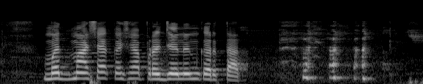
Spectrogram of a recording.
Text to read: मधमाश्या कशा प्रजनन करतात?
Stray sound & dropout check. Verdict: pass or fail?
fail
